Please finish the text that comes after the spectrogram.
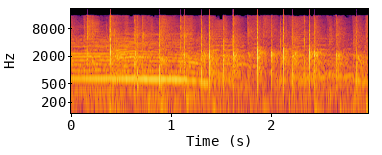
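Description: Applause for a girl who has returned to class, steady, rhythmic hand claps, about four per second, fairly loud, with voices calling out and a sustained whoop over the start.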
